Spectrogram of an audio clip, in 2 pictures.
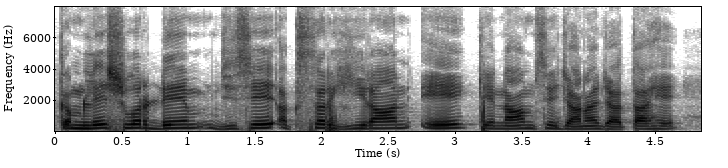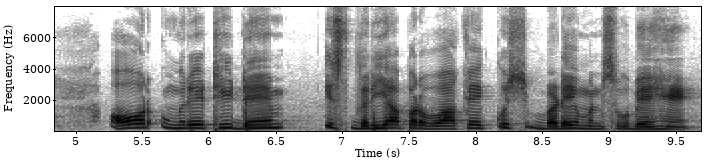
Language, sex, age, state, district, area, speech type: Urdu, male, 18-30, Uttar Pradesh, Saharanpur, urban, read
